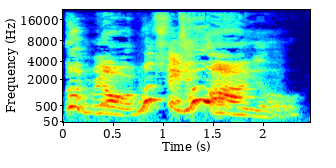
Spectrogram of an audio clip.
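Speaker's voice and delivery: high exclamations building to a shout; astonished gasping. A narrator's reading. Duke confronted by Billy and pelican, astonished. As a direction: splutter in shock, ending loud and drawn out. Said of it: "he gasped".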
